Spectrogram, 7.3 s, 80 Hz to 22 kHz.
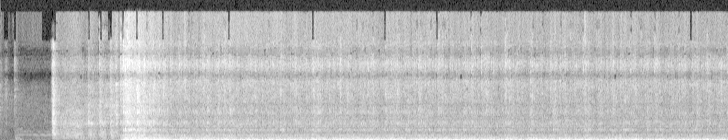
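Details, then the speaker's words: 1995 Chevrolet Impala SS V8 after driveway muffler repair; cold start, brief crank, catches with deep burble and settles into strong steady low rumble at fast idle; healthy exhaust note. "but let's give this thing a cold start i can't do an exhaust video without firing it up and having you guys listen to it so here it goes"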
